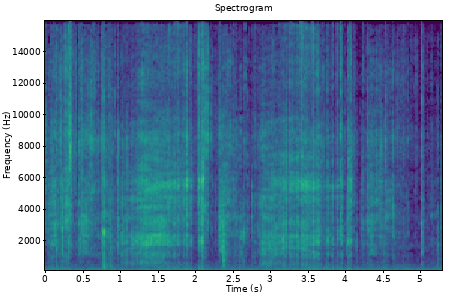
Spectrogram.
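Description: A small metal knife scrapes and carves shavings off a solid rectangular bar of dry, varnished soap with a gold-coloured embossed top, held in the hand. The scraping is dry, crisp and crunchy, mostly bright and high, with a steady crackle broken by sharp little clicks and crumbly bursts.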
